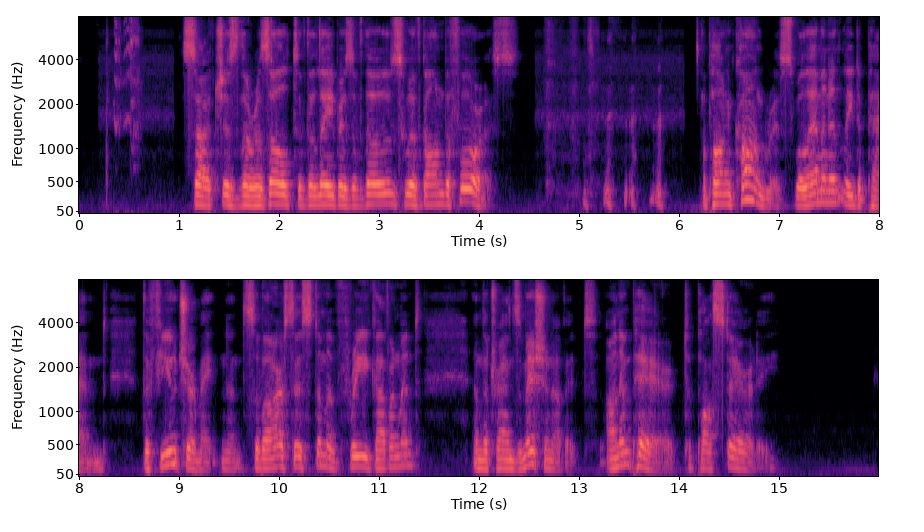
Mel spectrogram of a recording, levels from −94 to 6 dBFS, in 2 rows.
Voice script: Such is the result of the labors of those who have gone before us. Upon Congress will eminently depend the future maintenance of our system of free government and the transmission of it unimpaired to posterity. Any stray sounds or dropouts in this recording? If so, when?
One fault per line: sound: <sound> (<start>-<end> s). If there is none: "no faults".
sound: squeak (0.3-0.7 s)
sound: laugh (4.7-5.9 s)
